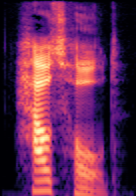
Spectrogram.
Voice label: "household", voice spelling

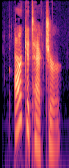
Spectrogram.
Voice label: "architecture", English

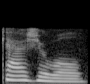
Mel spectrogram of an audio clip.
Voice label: "casual", English

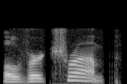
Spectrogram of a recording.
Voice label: "overtrump", English

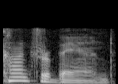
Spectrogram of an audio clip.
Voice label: "contraband", English

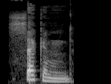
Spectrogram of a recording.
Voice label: "second", english spelling

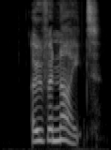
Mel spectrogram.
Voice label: "overnight", English voice

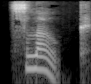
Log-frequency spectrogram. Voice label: "sloke", words

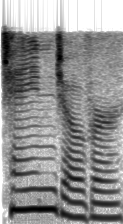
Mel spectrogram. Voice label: "changeover", English

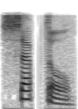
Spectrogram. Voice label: "septal", English

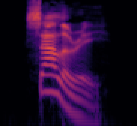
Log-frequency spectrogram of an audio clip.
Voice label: "salary", English spelling

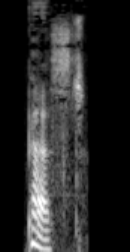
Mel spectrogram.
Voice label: "pest", voice, English

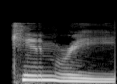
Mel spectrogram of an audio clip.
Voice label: "cymry", english

